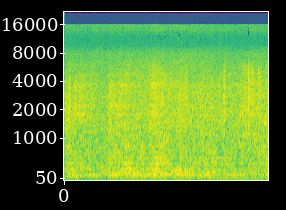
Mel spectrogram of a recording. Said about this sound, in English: This is the voice of …. More wind than I expected.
